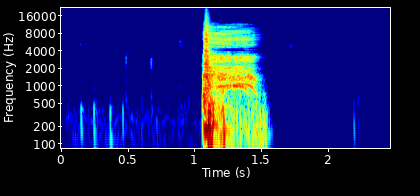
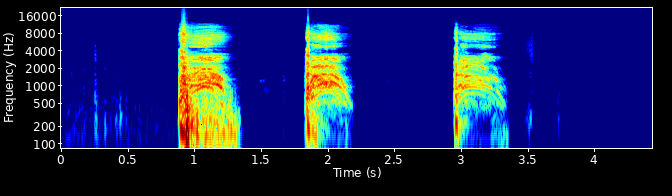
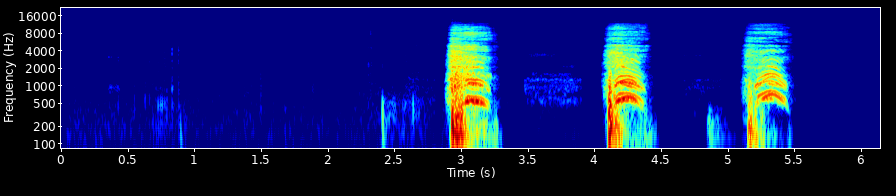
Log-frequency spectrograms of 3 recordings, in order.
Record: {"cough_length": "2.5 s", "cough_amplitude": 32768, "cough_signal_mean_std_ratio": 0.27, "three_cough_length": "4.4 s", "three_cough_amplitude": 32768, "three_cough_signal_mean_std_ratio": 0.33, "exhalation_length": "6.1 s", "exhalation_amplitude": 32768, "exhalation_signal_mean_std_ratio": 0.27, "survey_phase": "beta (2021-08-13 to 2022-03-07)", "age": "45-64", "gender": "Male", "wearing_mask": "No", "symptom_cough_any": true, "symptom_runny_or_blocked_nose": true, "symptom_fatigue": true, "symptom_change_to_sense_of_smell_or_taste": true, "symptom_other": true, "smoker_status": "Never smoked", "respiratory_condition_asthma": true, "respiratory_condition_other": false, "recruitment_source": "Test and Trace", "submission_delay": "1 day", "covid_test_result": "Positive", "covid_test_method": "RT-qPCR", "covid_ct_value": 27.1, "covid_ct_gene": "ORF1ab gene", "covid_ct_mean": 27.2, "covid_viral_load": "1200 copies/ml", "covid_viral_load_category": "Minimal viral load (< 10K copies/ml)"}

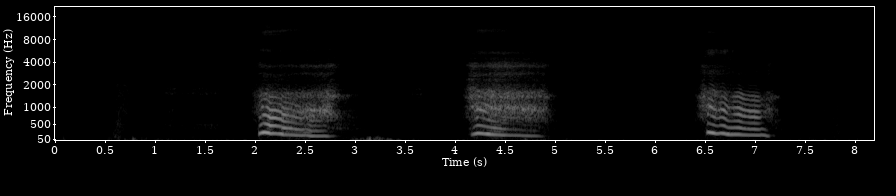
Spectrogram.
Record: {"exhalation_length": "8.2 s", "exhalation_amplitude": 2499, "exhalation_signal_mean_std_ratio": 0.46, "survey_phase": "beta (2021-08-13 to 2022-03-07)", "age": "45-64", "gender": "Female", "wearing_mask": "No", "symptom_cough_any": true, "symptom_fatigue": true, "symptom_fever_high_temperature": true, "symptom_loss_of_taste": true, "symptom_onset": "6 days", "smoker_status": "Ex-smoker", "respiratory_condition_asthma": false, "respiratory_condition_other": false, "recruitment_source": "Test and Trace", "submission_delay": "2 days", "covid_test_result": "Positive", "covid_test_method": "RT-qPCR", "covid_ct_value": 17.6, "covid_ct_gene": "ORF1ab gene", "covid_ct_mean": 18.2, "covid_viral_load": "1100000 copies/ml", "covid_viral_load_category": "High viral load (>1M copies/ml)"}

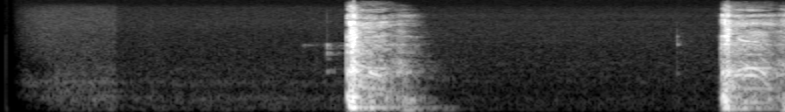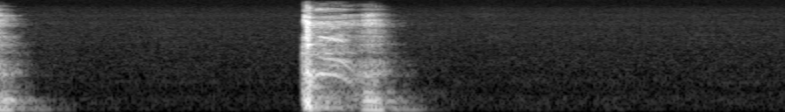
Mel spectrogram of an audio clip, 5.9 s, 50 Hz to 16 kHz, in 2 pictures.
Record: {"three_cough_length": "5.9 s", "three_cough_amplitude": 32147, "three_cough_signal_mean_std_ratio": 0.2, "survey_phase": "beta (2021-08-13 to 2022-03-07)", "age": "18-44", "gender": "Male", "wearing_mask": "No", "symptom_none": true, "smoker_status": "Ex-smoker", "recruitment_source": "Test and Trace", "submission_delay": "4 days", "covid_test_result": "Negative", "covid_test_method": "RT-qPCR"}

